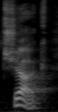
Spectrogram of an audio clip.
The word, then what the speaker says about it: Shough: Tyler Shough, whose actual name is spelled S-H-O-U-G-H, but pronounced Shuck, played for three different college football teams over a six-year period.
